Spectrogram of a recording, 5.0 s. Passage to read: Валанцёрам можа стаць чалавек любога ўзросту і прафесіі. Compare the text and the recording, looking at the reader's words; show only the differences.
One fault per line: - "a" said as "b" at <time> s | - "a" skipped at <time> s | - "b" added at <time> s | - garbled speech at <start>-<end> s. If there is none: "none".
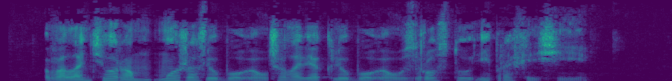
- "стаць" said as "любога" at 1.6 s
